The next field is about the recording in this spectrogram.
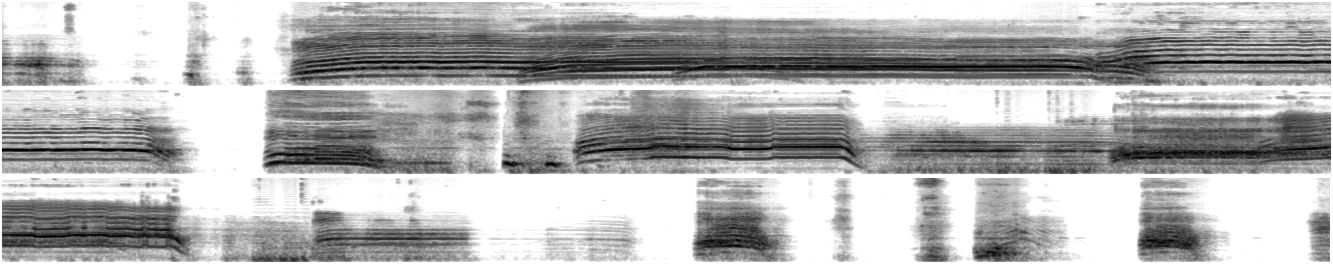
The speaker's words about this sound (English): You guys just did a scream laugh together from across the buildings.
